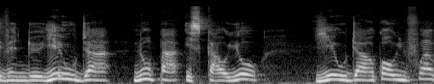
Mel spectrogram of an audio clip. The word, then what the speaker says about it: Yehuda: Yehuda, encore une fois, vous voyez le mot Y et prononcer la lettre Y, Yehuda.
